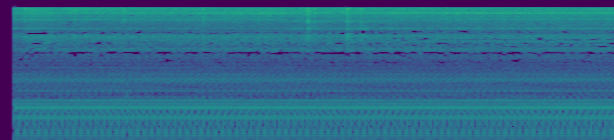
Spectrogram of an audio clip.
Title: Nebulizer aerosol noise #asmr #nebulizer #noiselovers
